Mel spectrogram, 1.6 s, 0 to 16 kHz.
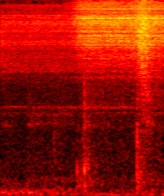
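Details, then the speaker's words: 2003 Honda Element under leak-down test, another shop having diagnosed a burned valve: steady airy hiss from the plugged tailpipe as cylinder pressure escapes past a burnt exhaust valve, possibly cylinder two. "huge buildup of there in the tailpipe look at it's completely blowing through here and this is our result"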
